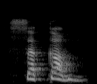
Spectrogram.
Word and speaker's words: succumb: ऐसे अनिश्चितता के टाइम में इंडिविजुअल्स ऑफन सकम, सकम बी साइलेंट है, सकम टू the illusion of isolation. यहाँ इसकी प्रोनाउंसिएशन लिखी हुई है सकम।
